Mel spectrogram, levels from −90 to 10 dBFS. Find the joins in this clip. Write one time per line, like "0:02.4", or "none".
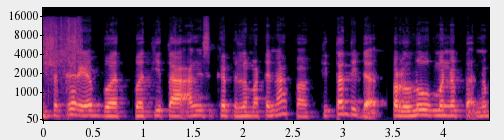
0:00.8
0:03.4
